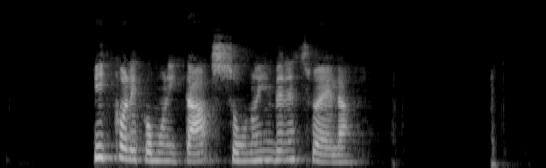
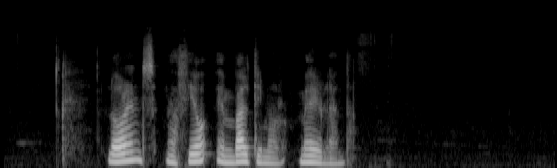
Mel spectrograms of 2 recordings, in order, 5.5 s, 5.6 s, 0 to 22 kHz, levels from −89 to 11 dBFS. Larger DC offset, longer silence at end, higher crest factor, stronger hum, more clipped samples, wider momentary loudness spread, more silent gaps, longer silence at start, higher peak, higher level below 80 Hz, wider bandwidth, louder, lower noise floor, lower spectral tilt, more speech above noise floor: neither; second, 0.5 s vs 2.15 s; about the same, 22 dB vs 20 dB; neither; neither; second, 8 LU vs 14 LU; first, 4.40-4.89 s vs none; second, 0.95 s vs 1.1 s; about the same, -4 dBFS vs -4 dBFS; second, -74 dBFS vs -66 dBFS; first, 9.2 kHz vs 7.4 kHz; about the same, -22 LUFS vs -22 LUFS; first, -85 dBFS vs -76 dBFS; second, -3.5 dB/octave vs -9 dB/octave; first, 63 dB vs 55 dB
